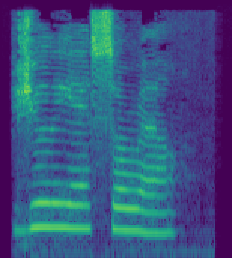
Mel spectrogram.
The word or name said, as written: julien sorel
